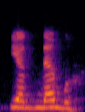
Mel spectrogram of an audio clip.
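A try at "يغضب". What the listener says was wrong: Yagdo. Do ya bukan yagda. Yagdo. Yagdo.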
